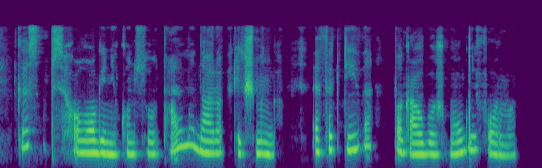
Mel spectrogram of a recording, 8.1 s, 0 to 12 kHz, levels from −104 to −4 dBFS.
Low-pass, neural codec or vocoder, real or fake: 7.2 kHz; none; real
